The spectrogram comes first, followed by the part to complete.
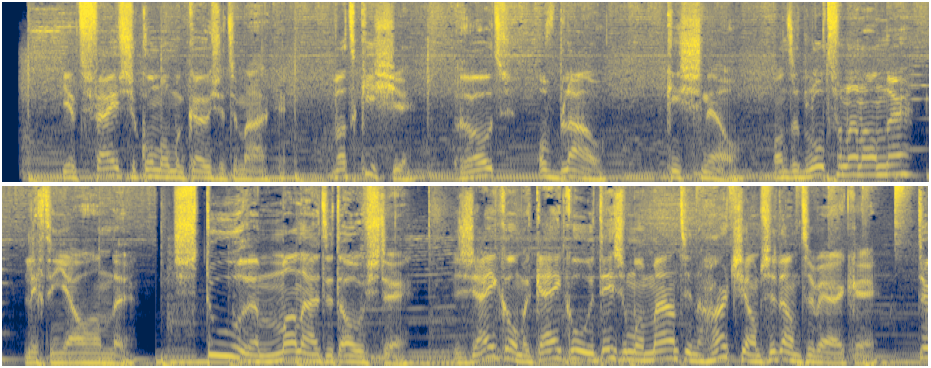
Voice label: commercial

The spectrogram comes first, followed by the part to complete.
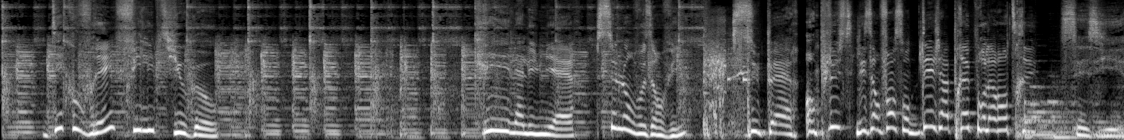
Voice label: FRENCH Commercial

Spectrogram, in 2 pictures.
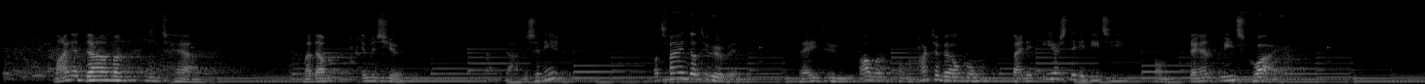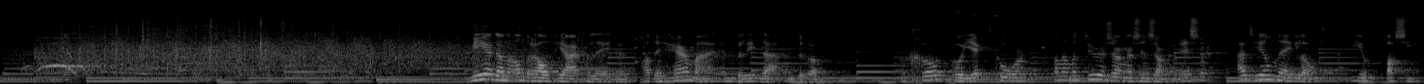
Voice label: Storytelling; BMC2020

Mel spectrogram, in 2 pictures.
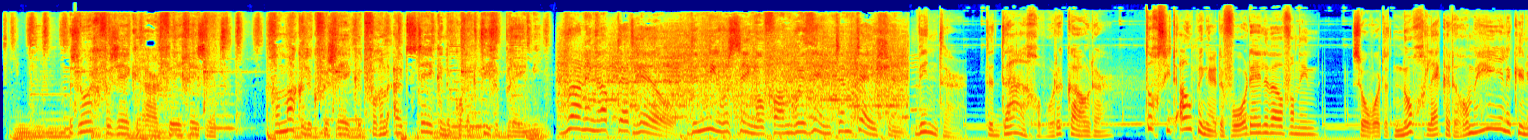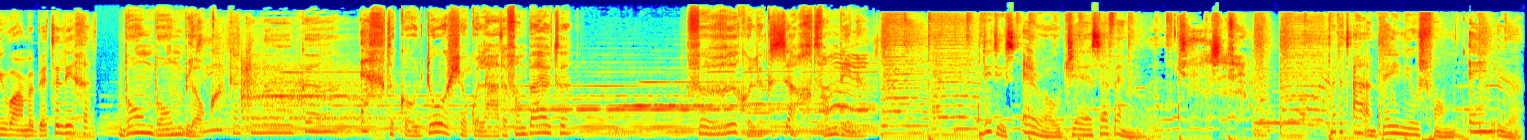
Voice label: Commercial

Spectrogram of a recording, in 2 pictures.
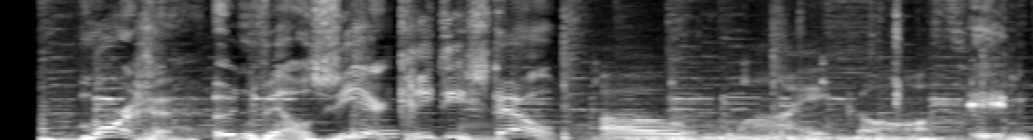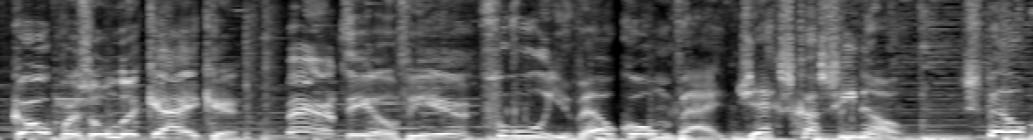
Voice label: demo voice over

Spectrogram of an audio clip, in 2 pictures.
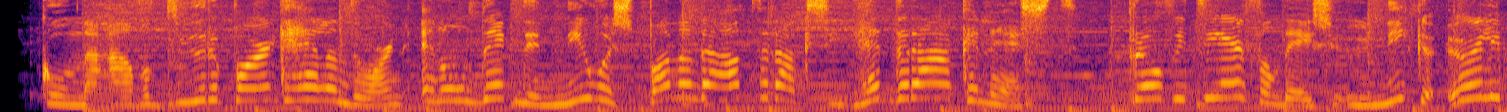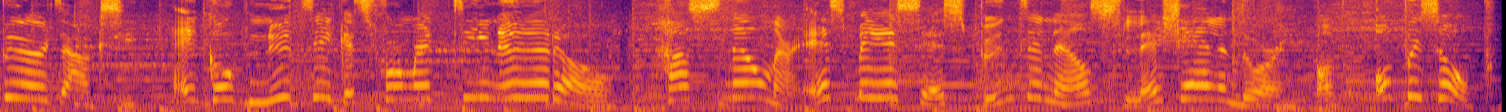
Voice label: voice over

